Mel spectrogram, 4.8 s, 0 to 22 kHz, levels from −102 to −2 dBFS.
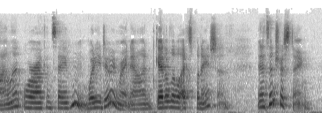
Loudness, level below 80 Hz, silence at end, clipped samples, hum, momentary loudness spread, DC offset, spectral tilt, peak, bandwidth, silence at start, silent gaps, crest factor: -27 LUFS; -58 dBFS; 0 s; under 0.1%; none; 9 LU; under 0.1%; -3.5 dB/octave; -6 dBFS; 14.5 kHz; 0 s; none; 22 dB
